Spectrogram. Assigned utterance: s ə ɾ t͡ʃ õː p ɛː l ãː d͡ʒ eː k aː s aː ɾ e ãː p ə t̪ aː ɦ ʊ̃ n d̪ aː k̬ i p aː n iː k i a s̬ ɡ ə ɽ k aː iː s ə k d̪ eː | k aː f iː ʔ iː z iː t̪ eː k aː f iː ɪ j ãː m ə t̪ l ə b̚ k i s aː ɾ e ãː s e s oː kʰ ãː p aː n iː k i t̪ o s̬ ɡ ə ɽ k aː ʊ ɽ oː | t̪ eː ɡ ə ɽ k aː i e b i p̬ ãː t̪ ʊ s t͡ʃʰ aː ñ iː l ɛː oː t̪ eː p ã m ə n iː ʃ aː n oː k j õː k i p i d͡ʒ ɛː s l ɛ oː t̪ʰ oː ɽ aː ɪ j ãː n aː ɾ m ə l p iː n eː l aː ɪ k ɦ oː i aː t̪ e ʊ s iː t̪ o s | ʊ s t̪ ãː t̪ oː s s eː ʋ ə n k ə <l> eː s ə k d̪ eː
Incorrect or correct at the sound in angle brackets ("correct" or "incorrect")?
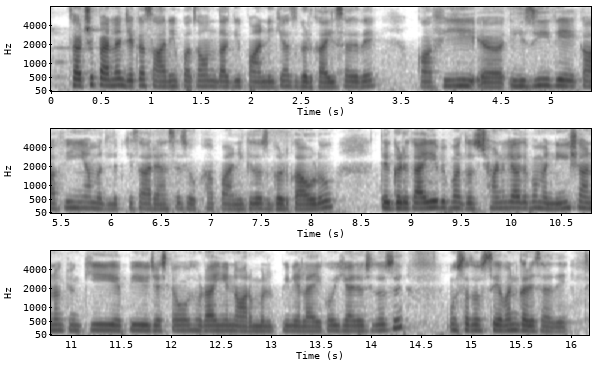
incorrect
